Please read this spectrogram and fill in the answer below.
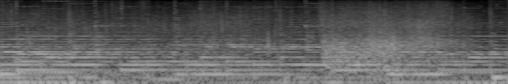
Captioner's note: van engine revving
